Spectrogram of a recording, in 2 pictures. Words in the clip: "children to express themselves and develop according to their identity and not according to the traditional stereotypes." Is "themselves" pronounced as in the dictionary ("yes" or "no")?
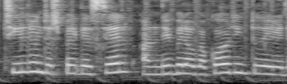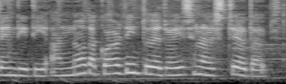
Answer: no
